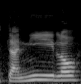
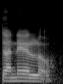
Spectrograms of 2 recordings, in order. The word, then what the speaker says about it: Danilo: whole time and say his name is Danilo, not Danelo.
